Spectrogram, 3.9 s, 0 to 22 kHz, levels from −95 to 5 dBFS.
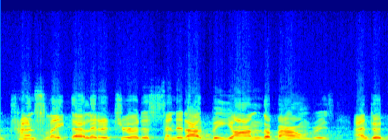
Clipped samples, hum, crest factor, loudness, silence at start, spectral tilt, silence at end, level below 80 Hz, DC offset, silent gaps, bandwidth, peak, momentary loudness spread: under 0.1%; none; 16 dB; -21 LUFS; 0 s; -3.5 dB/octave; 0 s; -50 dBFS; under 0.1%; none; 10.5 kHz; -6 dBFS; 7 LU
